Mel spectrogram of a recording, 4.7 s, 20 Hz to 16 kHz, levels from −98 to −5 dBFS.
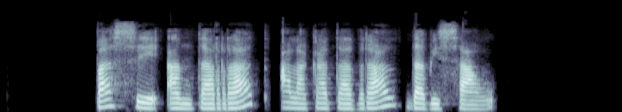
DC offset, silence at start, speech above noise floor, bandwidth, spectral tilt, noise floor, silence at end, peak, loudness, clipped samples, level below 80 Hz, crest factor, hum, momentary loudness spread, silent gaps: under 0.1%; 0.75 s; over 72 dB; 7.8 kHz; -5.5 dB/octave; under -90 dBFS; 0.95 s; 0 dBFS; -18 LUFS; under 0.1%; -60 dBFS; 20 dB; none; 4 LU; 2.05-2.11 s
